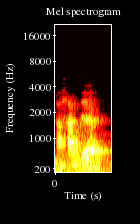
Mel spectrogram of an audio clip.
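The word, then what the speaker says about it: أحد: Maksudnya di sini adalah setengah harokat. Ahad. Stop, jangan dipanjangin juga.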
